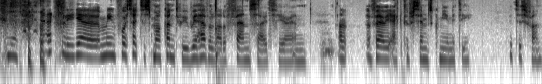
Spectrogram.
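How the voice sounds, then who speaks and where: Dry and close with no echo, the recording captures a woman in a Dutch accent at a fairly high pitch. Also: ordinary pitch variation, fairly quick pace. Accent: noticeable Dutch. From Netherlands. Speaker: fan website owner and writer. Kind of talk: interview.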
